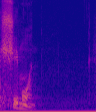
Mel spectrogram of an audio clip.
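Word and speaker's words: שִׁמְעוֹן: 시므온, 히브리어 발음하면 쉬무온입니다. 쉬무온.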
